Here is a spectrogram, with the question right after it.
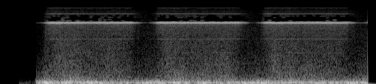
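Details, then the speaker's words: Simulated high-pitched tinnitus: steady piercing whistle over a low rushing hiss. "and having a ringing in my ear afterwards, which I thought was just part and parcel of going to that gig, of course, one day that ringing never stopped. And at that point, I realised that I had tinnitus."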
